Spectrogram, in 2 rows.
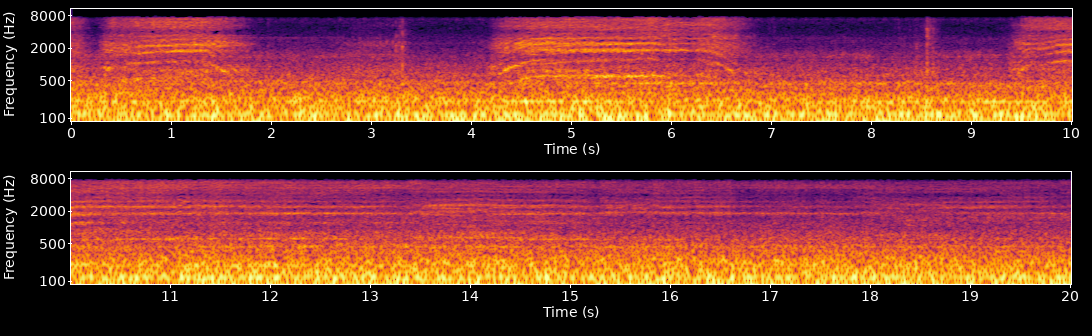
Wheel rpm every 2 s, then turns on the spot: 0, 0, 0, 0, 0, 0, 0, 0, 0, 0.
none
